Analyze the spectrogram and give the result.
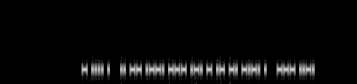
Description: Morse code, heard as a keyed tone, about 76 wpm, 700 Hz. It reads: THE IMPORTANCE OF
